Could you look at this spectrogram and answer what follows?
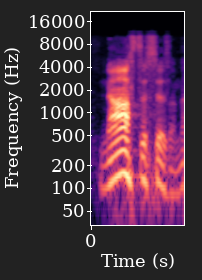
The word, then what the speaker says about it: Gnosticism: Let me hear you say Gnosticism. Gnosticism, that's right. Gnosticism is spelled G-N-O-S-T. That's the beginning of it.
